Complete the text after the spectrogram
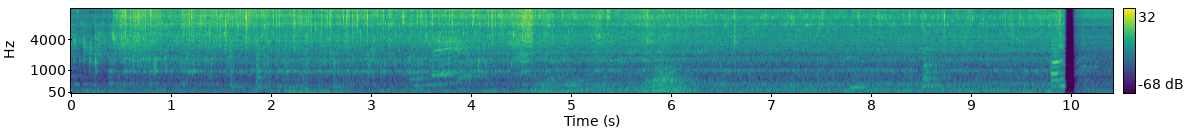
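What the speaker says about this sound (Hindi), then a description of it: "घिओ गरम हो गया, मैं प्याज पावांगी।" Onions fry in hot ghee in a pan, giving a continuous hissing sizzle with watery crackle that keeps going the whole time, while someone talks over it.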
